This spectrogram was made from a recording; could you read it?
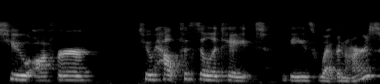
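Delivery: ordinary delivery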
